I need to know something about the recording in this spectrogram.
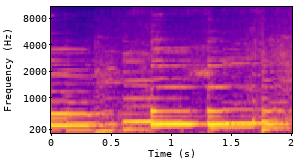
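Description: Acoustic guitar strummed between sung lines of a folk song, with held melody notes that step in pitch over the chords.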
